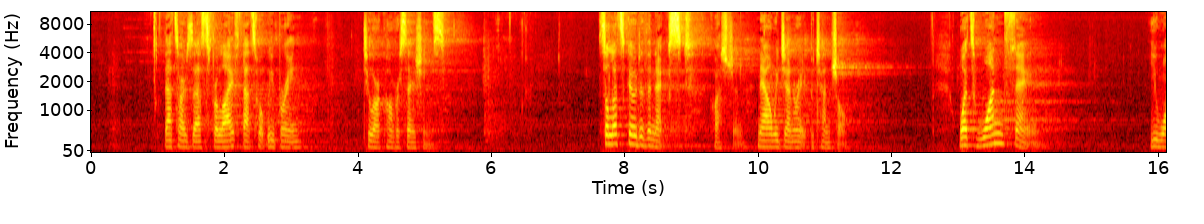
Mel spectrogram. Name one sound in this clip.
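A woman speaks calmly into a microphone, heard through loudspeakers.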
